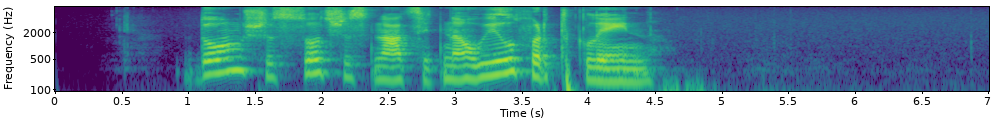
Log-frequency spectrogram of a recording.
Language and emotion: Russian, neutral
